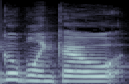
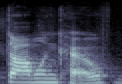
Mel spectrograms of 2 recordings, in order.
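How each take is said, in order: First: The name is run together as one word. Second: The name is said as two separate words. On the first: The speaker calls it wrong. "a lot of people say Goblinko" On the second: The speaker calls it right. "the correct pronunciation is Goblin Co. We are a goblin company"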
